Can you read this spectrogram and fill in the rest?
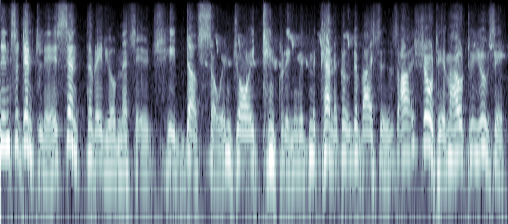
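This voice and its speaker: A woman's voice: mid-range voice, fairly bright tone, close to an everyday voice. A woman playing a prim, cheerful missionary's widow and secret agent in an old radio drama, with genteel, precise, blithely polite speech. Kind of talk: 1940s-50s radio drama acting. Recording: old radio recording, faint noise.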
